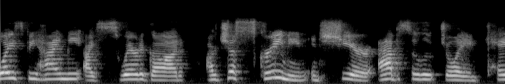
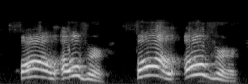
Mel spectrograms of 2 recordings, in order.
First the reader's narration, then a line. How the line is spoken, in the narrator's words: I am screaming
